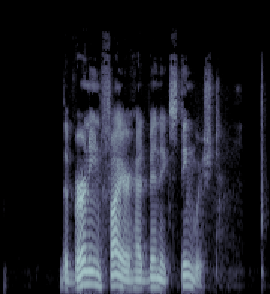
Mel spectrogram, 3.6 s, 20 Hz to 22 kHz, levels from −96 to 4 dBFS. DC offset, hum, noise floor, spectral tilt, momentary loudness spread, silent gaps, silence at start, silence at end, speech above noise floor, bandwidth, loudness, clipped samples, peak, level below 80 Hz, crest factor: under 0.1%; none; -90 dBFS; -4.5 dB/octave; 16 LU; none; 0.8 s; 0.7 s; 63 dB; 14 kHz; -27 LUFS; under 0.1%; -8 dBFS; -68 dBFS; 22 dB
